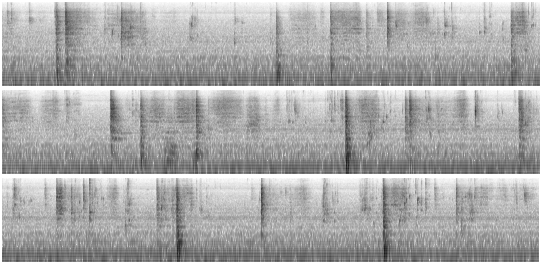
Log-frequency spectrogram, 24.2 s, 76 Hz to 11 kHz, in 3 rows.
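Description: Long metal spoon stirring cheese curds in warm whey in a stainless steel stockpot: liquid sloshing, with irregular clinks and taps of the spoon against the pot's side and bottom, under a steady low hum. The curds are being warmed toward 115 degrees and pressed against the pot's side so they knit together for mozzarella.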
